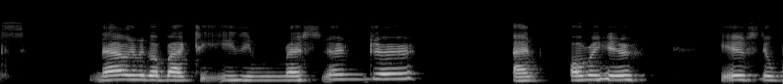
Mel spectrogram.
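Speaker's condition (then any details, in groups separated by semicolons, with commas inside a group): Cerebral palsy; from birth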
